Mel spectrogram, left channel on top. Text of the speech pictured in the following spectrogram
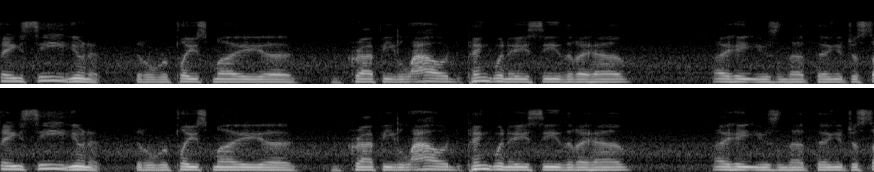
AC unit that'll replace my crappy loud Penguin AC that I have. I hate using that thing. It just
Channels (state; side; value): quieter; left; 3.5 dB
